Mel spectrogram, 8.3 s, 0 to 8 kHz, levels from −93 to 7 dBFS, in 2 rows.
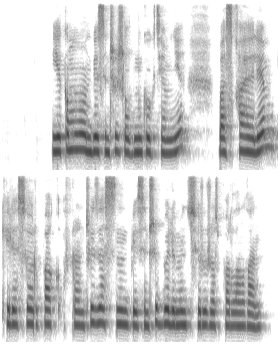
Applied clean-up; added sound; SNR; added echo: none; none; none; none.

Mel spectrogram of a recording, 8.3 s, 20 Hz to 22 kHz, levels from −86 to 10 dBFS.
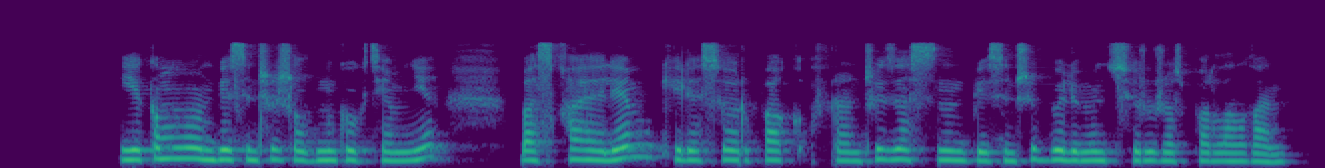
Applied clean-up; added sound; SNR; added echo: neural mask model DeepFilterNet 3.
